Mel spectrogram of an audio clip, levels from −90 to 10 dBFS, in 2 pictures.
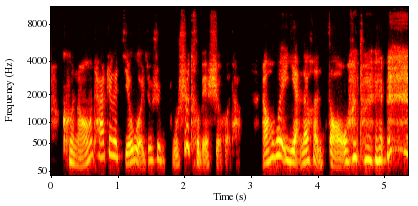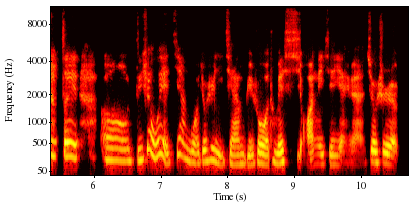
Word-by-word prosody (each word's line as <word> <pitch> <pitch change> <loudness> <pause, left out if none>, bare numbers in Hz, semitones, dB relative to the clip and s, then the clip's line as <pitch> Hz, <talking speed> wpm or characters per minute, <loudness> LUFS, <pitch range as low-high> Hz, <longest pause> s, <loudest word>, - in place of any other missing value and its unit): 可 - - 0
能 - - 0
它 245 - +2
这 295 - -1
个 265 - +4
结 240 -10 -1
果 195 - +1
就 200 - -6
是 215 +1 -4
不 - - -7
是 450 - +1
特 - - 0
别 - - -2
适 - - -1
合 - - -12
他， - - -10 0.3
然 - - +4
后 245 - 0
会 275 -7 +7
演 180 -4 +4
得 180 +3 +4
很 - - -2
糟， - - +4 0.2
对。 205 -4 +2 0.5
所 260 - +6
以， 260 -2 +4 0.5
嗯， 195 -2 -2
的 200 +1 -4
确 220 - -3
我 270 -1 +2
也 265 - 0
见 290 -6 -7
过， 165 -4 -4
就 180 +3 -2
是 200 +1 -3
以 175 - -3
前 145 -1 -4
比 135 - -4
如 145 - -6
说 160 -1 +2
我 145 -2 +3
特 170 - -8
别 160 +1 +4
喜 180 - -8
欢 - - -1
的 150 - -8
一 150 - -6
些 150 -2 -7
演 140 - -7
员， - - -7 0.2
就 175 -1 +1
是 160 -3 0
195 Hz, 290 characters per minute, -20 LUFS, 165-245 Hz, 0.5 s, 会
